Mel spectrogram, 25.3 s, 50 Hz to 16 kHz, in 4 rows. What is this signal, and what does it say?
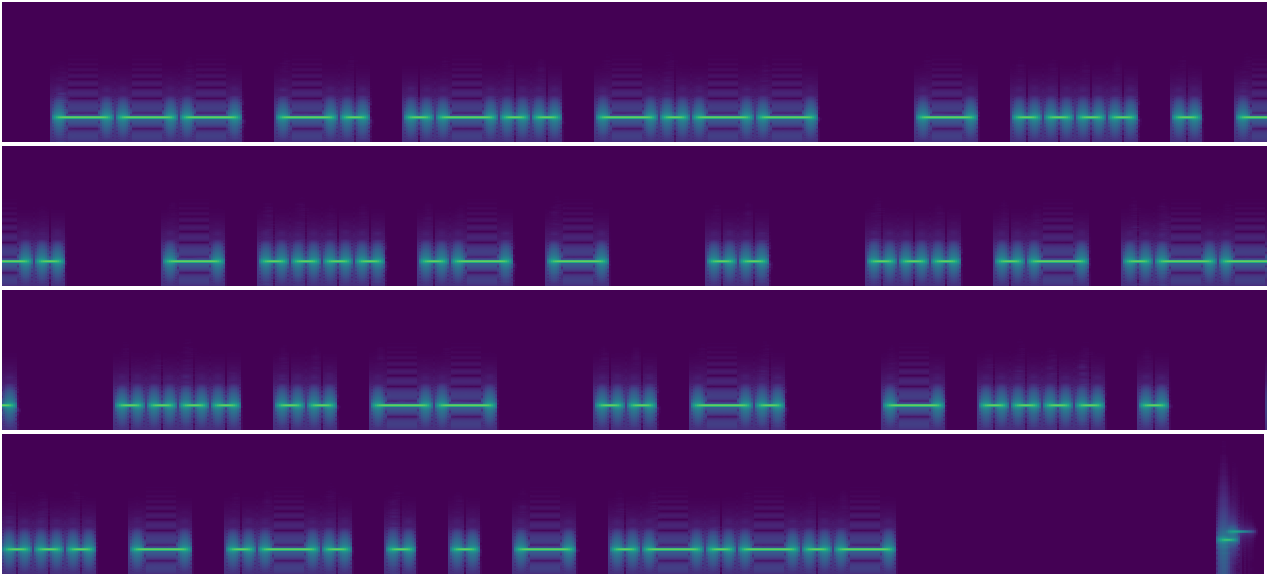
Morse code, heard as a keyed tone, about 15 wpm, 700 Hz. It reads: ONLY THEN THAT I SAW HIM IN THE STREET.
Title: Sentences from Top 1000 Words - Review Part 3 - 15wpm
